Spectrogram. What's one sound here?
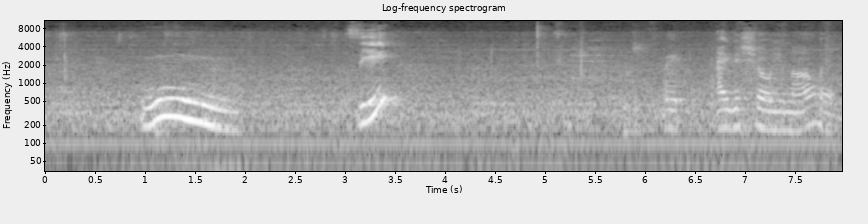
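A young woman speaks nearby in a lively, playful voice.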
